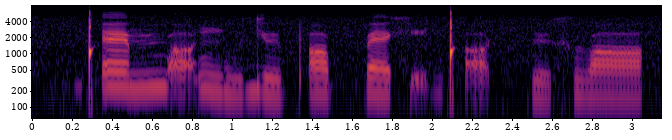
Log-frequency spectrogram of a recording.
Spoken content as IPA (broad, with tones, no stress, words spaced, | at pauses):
ǃʼæ˧mːɑ̰˧ ŋu˨˩˦ dø˨˩˦pʼɑ˧pːæ˧xḛ˧ ǃʼɑ̰˧kːø˨˩˦xvɑ˧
